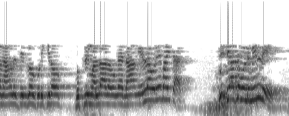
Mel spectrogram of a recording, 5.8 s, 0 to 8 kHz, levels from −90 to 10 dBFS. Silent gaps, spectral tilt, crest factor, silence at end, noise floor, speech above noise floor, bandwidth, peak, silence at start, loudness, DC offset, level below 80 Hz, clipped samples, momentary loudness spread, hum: none; -10 dB/octave; 12 dB; 0.15 s; -34 dBFS; 23 dB; 2.9 kHz; 0 dBFS; 0 s; -11 LUFS; under 0.1%; -44 dBFS; under 0.1%; 8 LU; none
